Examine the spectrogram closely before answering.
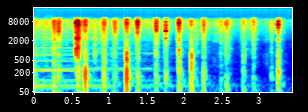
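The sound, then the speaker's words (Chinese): Hooves of two horses walking slowly: many soft clip-clop steps in a loose, steady rhythm, faint throughout. “耶律婉清拿着书信，萧达贵举着荆节，两人骑马慢慢向定州城走去。”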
